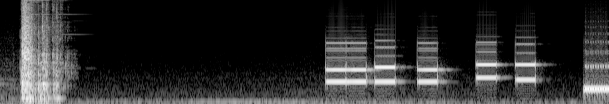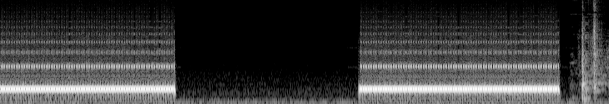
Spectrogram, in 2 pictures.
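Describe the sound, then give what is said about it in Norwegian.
An outgoing call's ringing tone on a telephone, after a quick run of dialing beeps: two long, steady, buzzing tones, each about two seconds long, separated by a pause and framed by faint handset clicks. “Jeg må nesten ringe videre.”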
